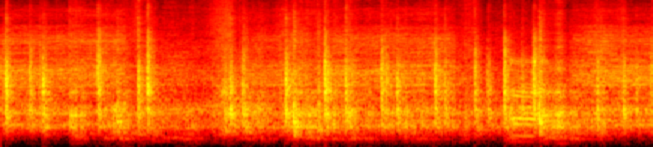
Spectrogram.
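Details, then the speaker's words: Upgraded old Logitech wheel motors, case off: quick rattling ticks and clicks in bursts as the motors drive back and forth, chatter from poorly self-cut gears; a case should reduce it. "proper gears, it shouldn't make that noise. So aside from a little bit extra chatter, which obviously if you had the case on, make a little bit less chatter."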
